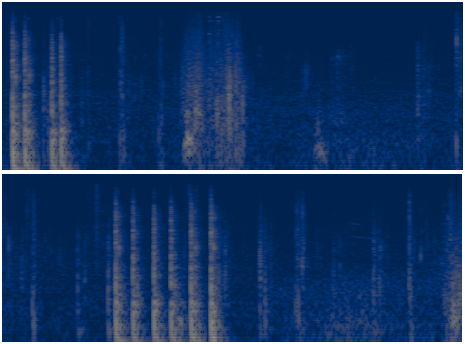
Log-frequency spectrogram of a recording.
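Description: Quick footsteps thud on grassy ground.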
